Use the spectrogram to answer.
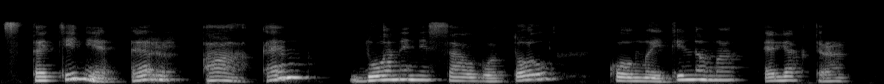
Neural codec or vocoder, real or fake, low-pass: codec, 44.1 kHz, 2.6 kbps, SNAC; fake; 7.2 kHz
